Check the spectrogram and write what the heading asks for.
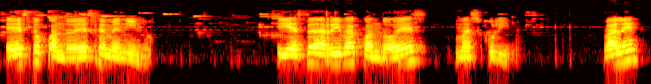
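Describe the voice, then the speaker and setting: Mexican man teaching in slightly high voice. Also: lively intonation, a bit bright. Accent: Mexican Spanish. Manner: patient, repeats examples slowly, frequent fillers. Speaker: French teacher. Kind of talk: recorded online class explanation. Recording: slightly dull lo-fi recording with faint noise.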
